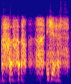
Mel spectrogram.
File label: cheer, gendermerie fem; vo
